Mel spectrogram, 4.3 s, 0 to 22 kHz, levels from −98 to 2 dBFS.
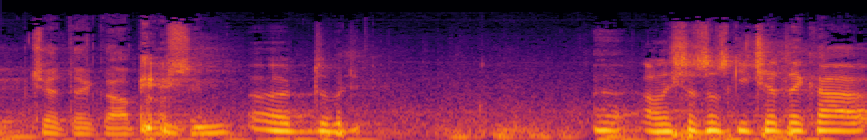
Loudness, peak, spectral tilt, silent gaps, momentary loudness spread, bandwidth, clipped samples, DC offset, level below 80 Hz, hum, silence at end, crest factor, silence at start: -20 LUFS; -4 dBFS; -5.5 dB/octave; none; 18 LU; 13 kHz; under 0.1%; under 0.1%; -38 dBFS; none; 0 s; 16 dB; 0 s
